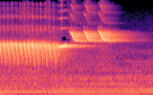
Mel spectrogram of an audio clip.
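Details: Male yellow canary singing as a training song for canaries: a steady rapid trill glides into three quick falling chirps, then fades; a soft low hum runs throughout.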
